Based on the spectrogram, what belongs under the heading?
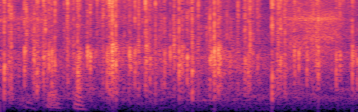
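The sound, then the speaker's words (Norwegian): An audience claps steadily for a few seconds, a dense, even patter of many hands welcoming a guest from Eksfin, with a voice briefly heard over the applause. “Gi han en applaus.”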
